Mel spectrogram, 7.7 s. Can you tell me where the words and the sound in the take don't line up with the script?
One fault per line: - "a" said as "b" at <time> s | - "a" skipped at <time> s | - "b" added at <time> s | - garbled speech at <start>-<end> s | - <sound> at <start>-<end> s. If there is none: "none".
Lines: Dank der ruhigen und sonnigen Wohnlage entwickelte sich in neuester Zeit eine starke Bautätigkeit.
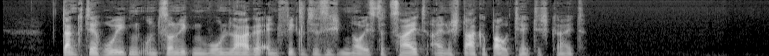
none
